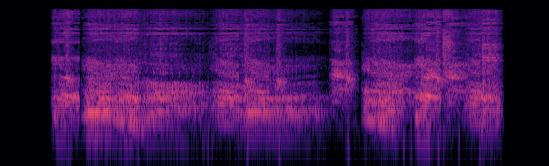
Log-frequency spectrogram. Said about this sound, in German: Hier ist das Duell gegen ein Rudel Trolle.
